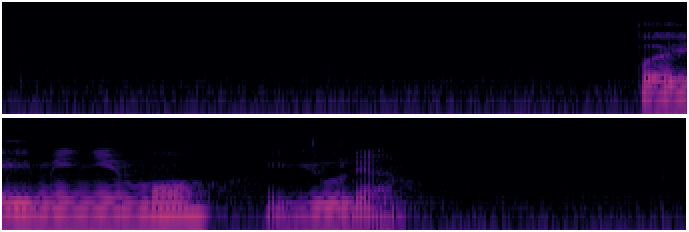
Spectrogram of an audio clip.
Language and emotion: Russian, sad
